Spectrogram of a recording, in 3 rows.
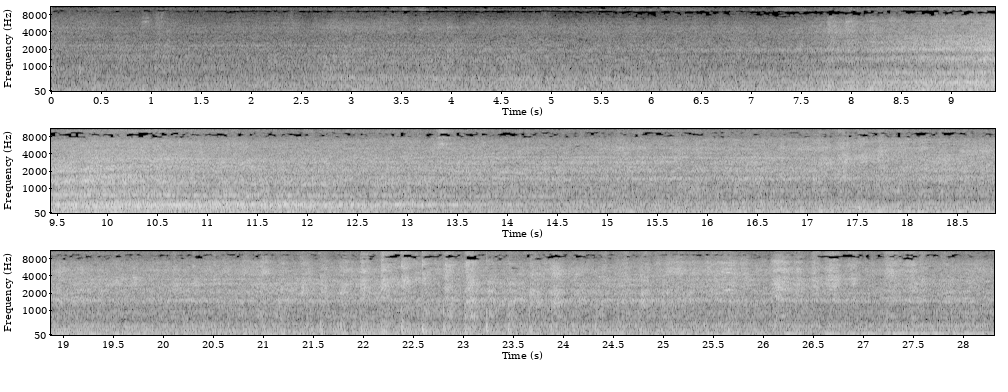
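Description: VL15 electric locomotive hauling a freight train approaches and passes, getting much louder about a third of the way in with a steady hum. Freight wagons then roll by, wheels clicking over rail joints.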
